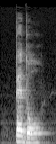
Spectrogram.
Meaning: beadle
- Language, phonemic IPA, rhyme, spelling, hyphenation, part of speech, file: Dutch, /ˈpɛ.dəl/, -ɛdəl, pedel, pe‧del, noun, Nl-pedel.ogg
